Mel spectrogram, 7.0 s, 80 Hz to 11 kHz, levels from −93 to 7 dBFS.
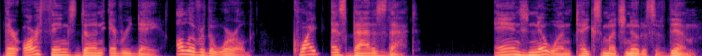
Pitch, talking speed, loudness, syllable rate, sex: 130 Hz, 195 wpm, -17 LUFS, 5.9 syllables/s, male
